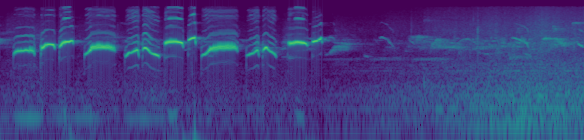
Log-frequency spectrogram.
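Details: Chinese hwamei offered for sale as a caged songbird in Vietnam: a burst of loud, rich whistled phrases, each swooping up and down, delivered in quick succession for about three seconds, then quiet with faint background hiss.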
